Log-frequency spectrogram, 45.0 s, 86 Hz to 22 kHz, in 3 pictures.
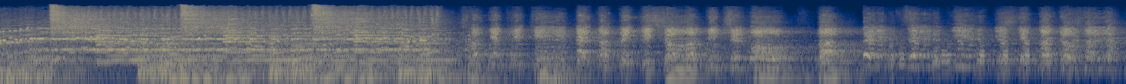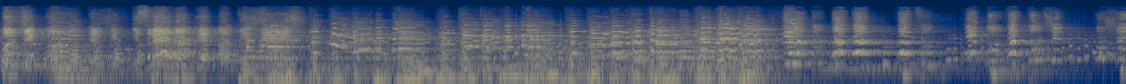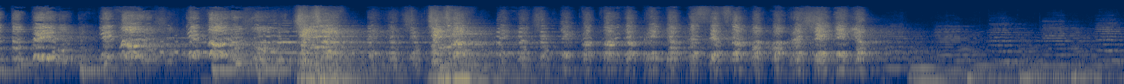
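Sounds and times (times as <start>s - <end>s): orchestra playing: 0.0s - 7.6s, 18.2s - 37.9s
opera chorus singing: 0.0s - 42.8s.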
